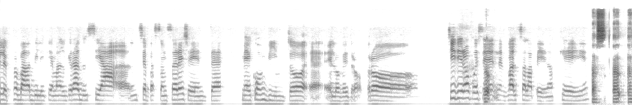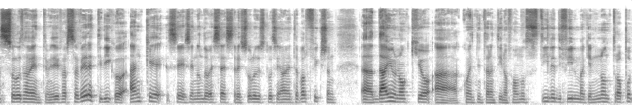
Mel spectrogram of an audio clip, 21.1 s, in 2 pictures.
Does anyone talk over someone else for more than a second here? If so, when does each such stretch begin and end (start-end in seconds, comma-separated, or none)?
none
